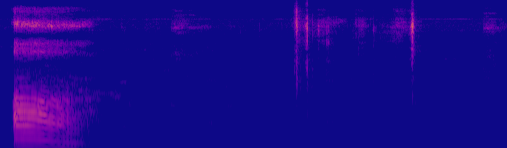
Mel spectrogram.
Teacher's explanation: So this is also a long vowel. It is a back, open, tense, and unrounded vowel. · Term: ah sound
